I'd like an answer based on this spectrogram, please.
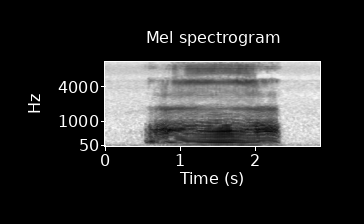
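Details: Penny, a sleeping dog, gives one long snore of almost two seconds, a low rumbling, finely pulsed drone that fades in and stops abruptly, with quiet room hush before and after.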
